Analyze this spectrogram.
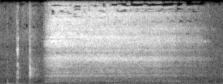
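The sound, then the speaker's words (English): Deep breathing: a few short, soft puffs of air, then one long, steady, airy breath that slowly fades, quiet and unaccompanied. “Breathe in and out.”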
